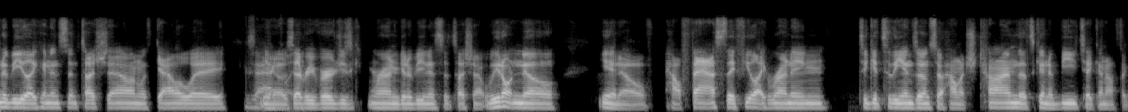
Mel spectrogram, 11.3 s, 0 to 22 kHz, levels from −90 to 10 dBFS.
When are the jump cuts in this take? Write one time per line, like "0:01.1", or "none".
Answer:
none

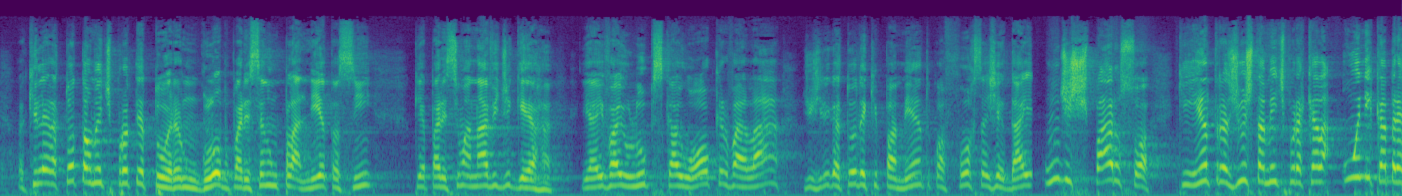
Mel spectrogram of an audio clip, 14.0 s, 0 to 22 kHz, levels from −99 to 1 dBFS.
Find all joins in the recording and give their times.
0:05.7
0:10.3

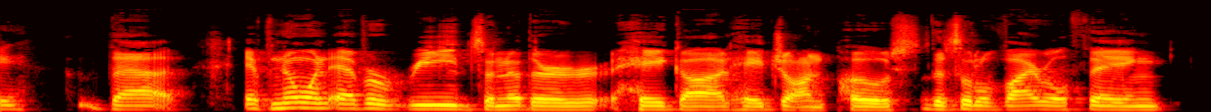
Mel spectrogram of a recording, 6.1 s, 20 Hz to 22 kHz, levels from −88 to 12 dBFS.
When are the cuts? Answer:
0:04.6

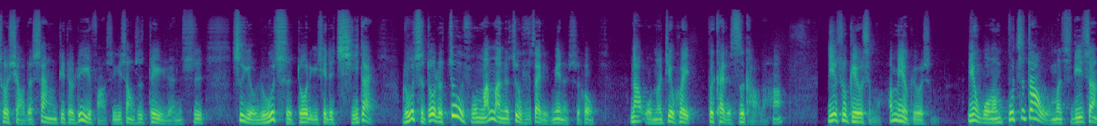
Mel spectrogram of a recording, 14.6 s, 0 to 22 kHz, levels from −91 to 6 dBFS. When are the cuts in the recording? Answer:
0:10.9

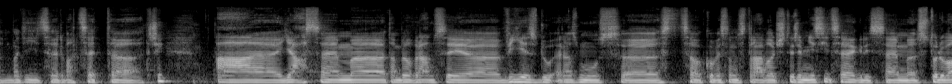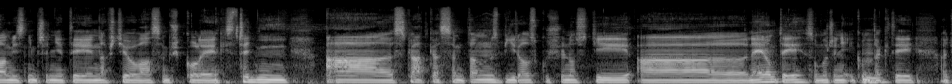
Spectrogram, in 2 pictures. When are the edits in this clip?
0:11.7

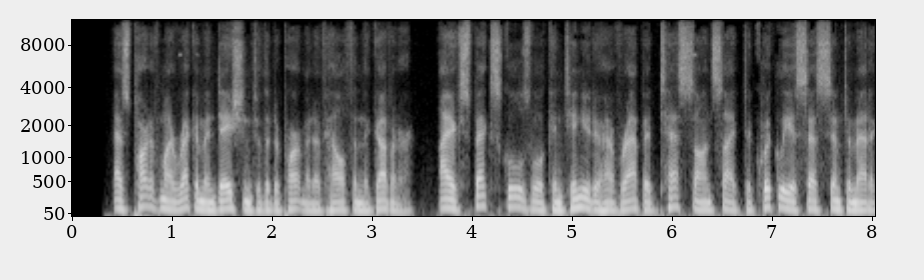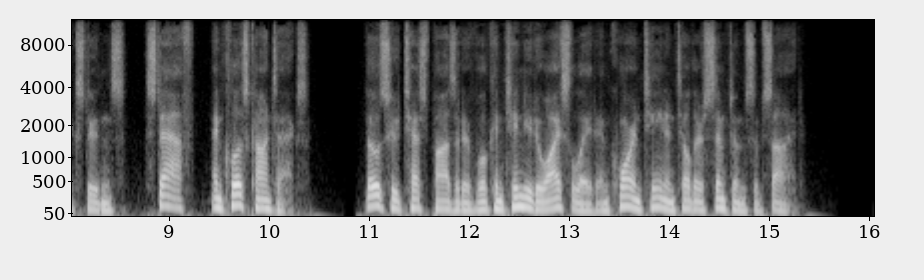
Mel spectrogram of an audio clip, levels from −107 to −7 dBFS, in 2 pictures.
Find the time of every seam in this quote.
none

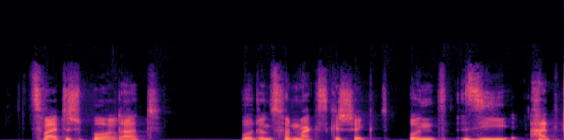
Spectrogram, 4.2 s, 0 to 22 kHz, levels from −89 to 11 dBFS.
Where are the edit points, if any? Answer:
0:03.0

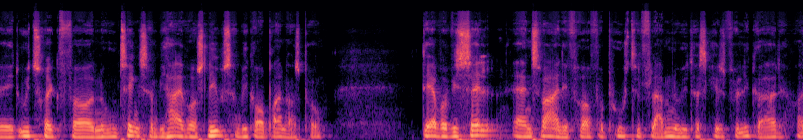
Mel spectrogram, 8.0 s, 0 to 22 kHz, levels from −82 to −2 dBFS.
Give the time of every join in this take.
none

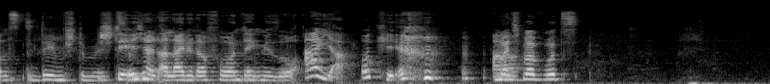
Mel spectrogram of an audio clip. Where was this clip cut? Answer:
0:04.9

